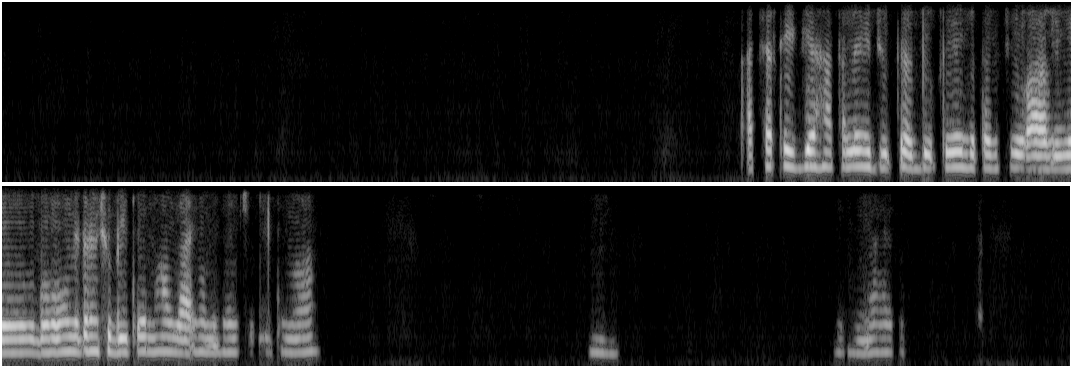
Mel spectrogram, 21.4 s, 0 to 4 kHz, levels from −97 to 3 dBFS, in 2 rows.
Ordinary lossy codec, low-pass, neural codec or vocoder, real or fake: Opus, 24 kbps; 3.6 kHz; codec, 16 kHz, 4 kbps, FreqCodec, smaller model; fake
